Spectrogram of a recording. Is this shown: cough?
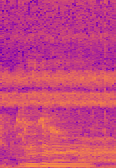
no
